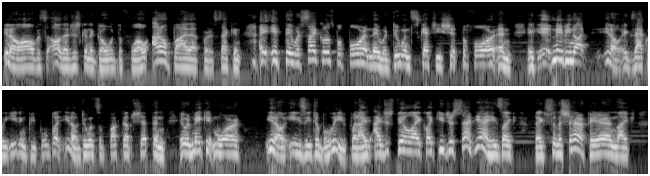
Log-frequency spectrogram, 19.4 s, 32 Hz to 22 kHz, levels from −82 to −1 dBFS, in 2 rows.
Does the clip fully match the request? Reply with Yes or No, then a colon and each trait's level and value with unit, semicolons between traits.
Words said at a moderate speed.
No: fast, 255 wpm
